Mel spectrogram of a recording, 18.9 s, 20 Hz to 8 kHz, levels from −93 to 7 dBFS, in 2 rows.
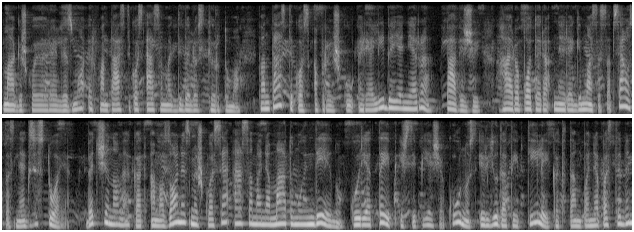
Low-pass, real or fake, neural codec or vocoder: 7.2 kHz; real; none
